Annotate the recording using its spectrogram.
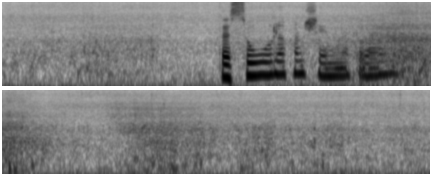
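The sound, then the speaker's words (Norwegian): Continuous wash of ocean waves with wind rushing over the microphone, a steady mid-level roar that swells gently at times, while a voice speaks a short phrase early on. “Samtidig som du hører lyden av bølgene. Vind.”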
